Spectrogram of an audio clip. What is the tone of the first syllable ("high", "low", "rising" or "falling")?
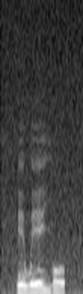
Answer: low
